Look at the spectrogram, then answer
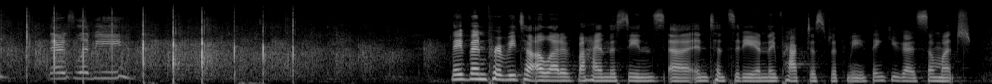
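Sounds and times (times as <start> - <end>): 
sparse hand claps for internship committee members: 0.0 - 4.4
speech: 0.7 - 1.5, 4.5 - 9.9.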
